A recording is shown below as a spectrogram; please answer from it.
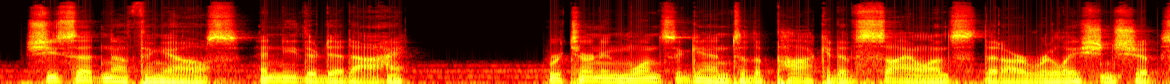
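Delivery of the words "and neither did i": plain reading voice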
